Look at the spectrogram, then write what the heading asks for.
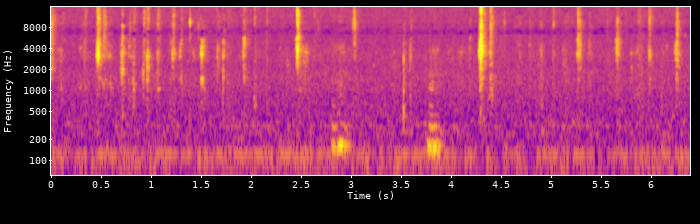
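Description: Close-up chewing of crisp unripe green mango: a rapid, irregular run of sharp crunches and mouth clicks, with two short closed-mouth hums about three and four seconds in.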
